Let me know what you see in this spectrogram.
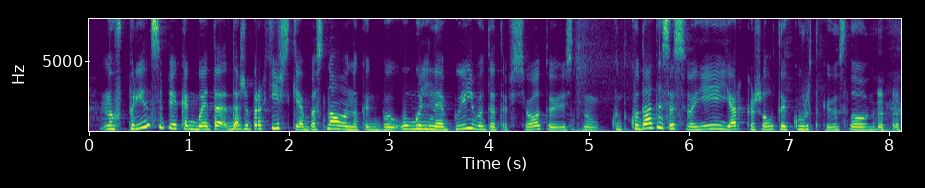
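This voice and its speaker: Against noticeable background noise, a woman with a fairly high pitch and ordinary pitch variation talks at a fairly quick pace with hardly any pauses. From Prokopyevsk, Kemerovo region, Russia. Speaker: podcast co-host, photographer. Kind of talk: casual chat.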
